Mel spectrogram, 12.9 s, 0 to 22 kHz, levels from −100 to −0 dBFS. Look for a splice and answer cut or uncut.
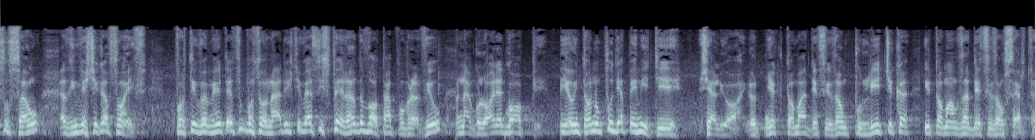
cut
